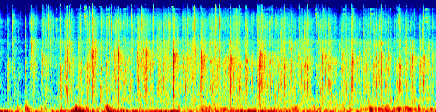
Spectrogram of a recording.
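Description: An audience applauds steadily, a dense wash of many hands clapping at fairly even loudness, with occasional louder individual claps standing out.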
